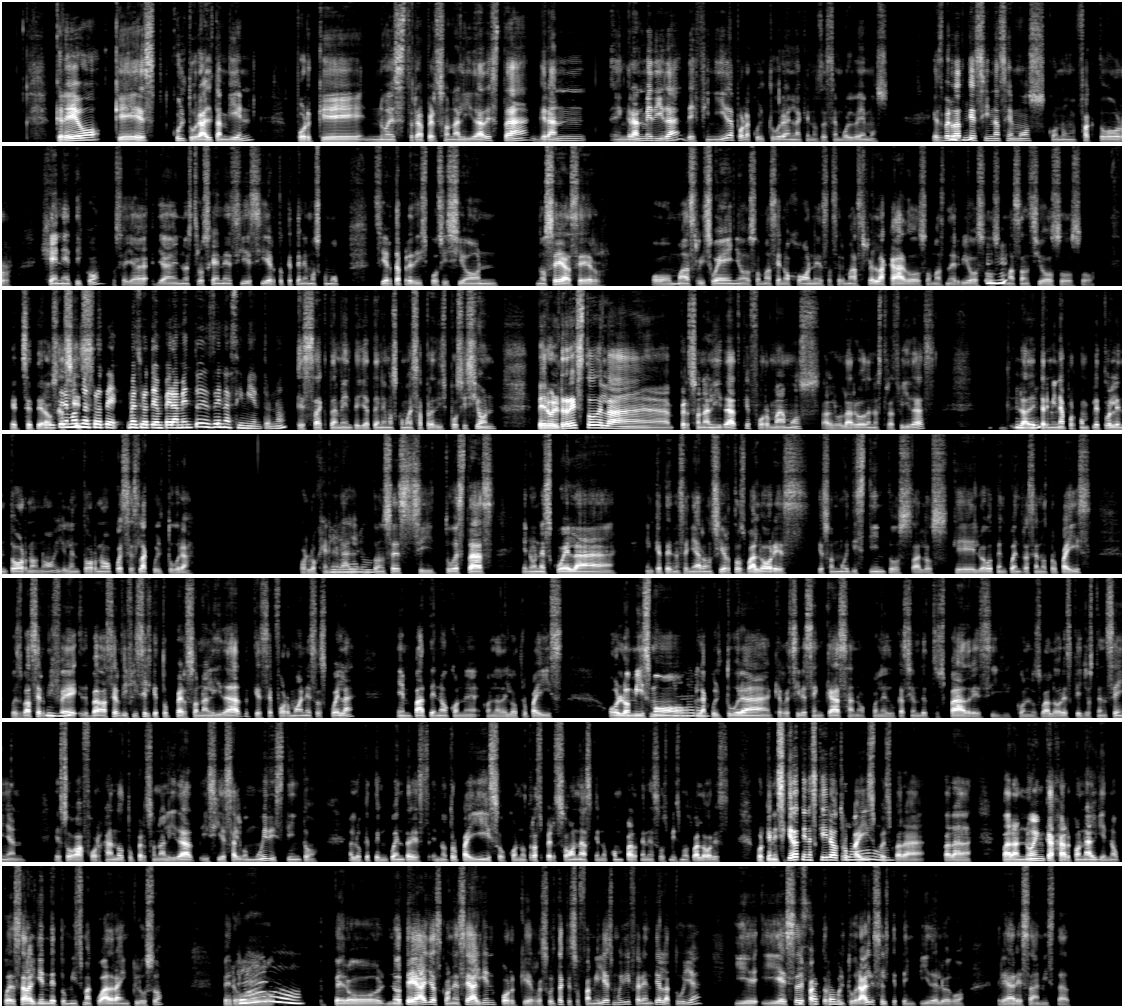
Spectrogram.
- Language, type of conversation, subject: Spanish, podcast, ¿Qué barreras impiden que hagamos nuevas amistades?
- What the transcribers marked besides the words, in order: none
